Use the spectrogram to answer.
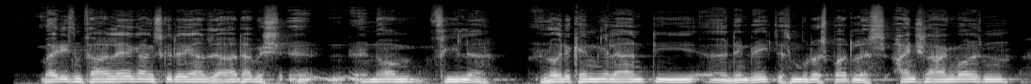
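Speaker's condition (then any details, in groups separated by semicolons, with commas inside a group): Parkinson's disease; Parkinson's disease diagnosed about 20 years ago, slowed movements, limits daily routine, needs much training; well controlled on medication overseen by neurologist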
